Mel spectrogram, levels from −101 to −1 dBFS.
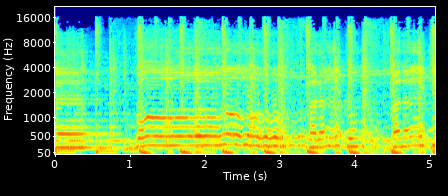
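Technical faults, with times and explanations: No technical faults can be heard anywhere in the clip. There is nothing here that calls for a timed entry.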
